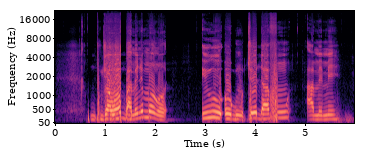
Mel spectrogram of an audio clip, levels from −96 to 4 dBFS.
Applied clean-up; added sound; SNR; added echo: none; none; none; none.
